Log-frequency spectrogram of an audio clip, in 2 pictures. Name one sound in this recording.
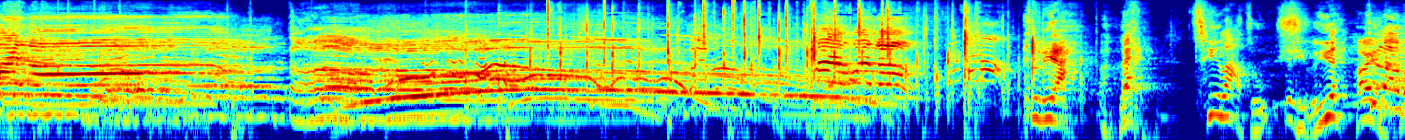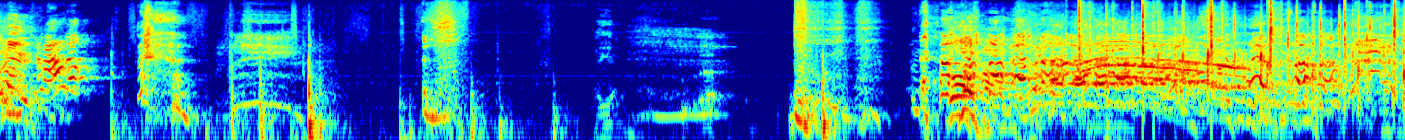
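A group of people clap their hands in rhythm.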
